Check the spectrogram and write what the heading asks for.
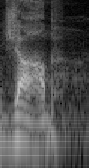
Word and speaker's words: Job: It looks like Job, J-O-B, just pronounced Job.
